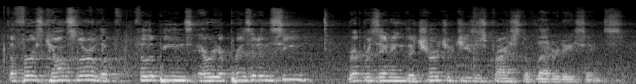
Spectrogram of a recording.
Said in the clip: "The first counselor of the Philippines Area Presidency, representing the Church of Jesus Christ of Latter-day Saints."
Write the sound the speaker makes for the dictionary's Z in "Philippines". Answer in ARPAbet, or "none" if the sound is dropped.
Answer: Z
